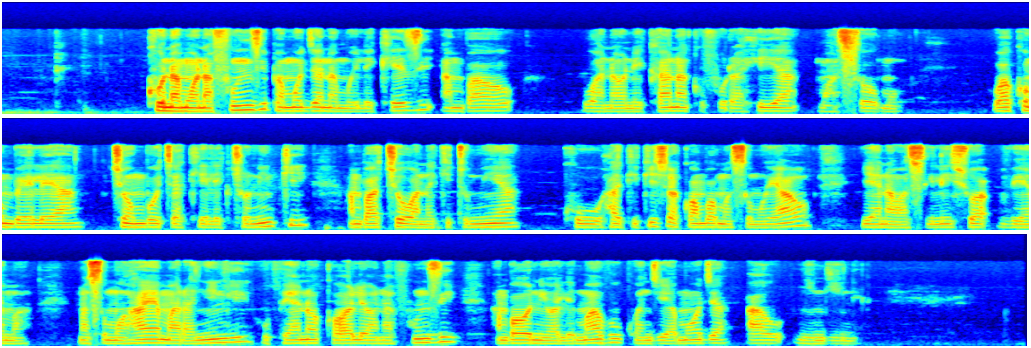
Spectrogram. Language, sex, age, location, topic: Swahili, male, 18-24, Nairobi, education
